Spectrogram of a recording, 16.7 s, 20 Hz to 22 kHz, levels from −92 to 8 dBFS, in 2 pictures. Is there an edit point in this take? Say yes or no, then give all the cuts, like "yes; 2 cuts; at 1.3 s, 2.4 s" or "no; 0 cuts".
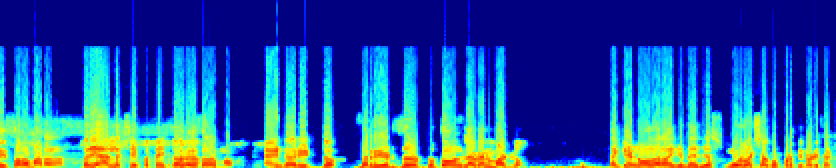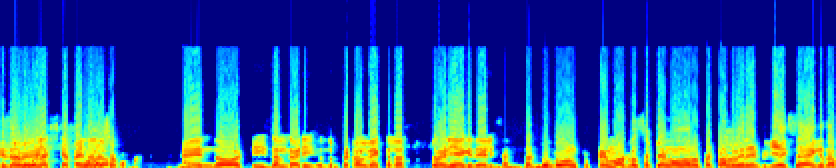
no; 0 cuts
